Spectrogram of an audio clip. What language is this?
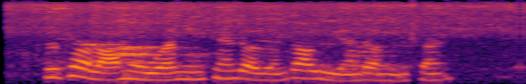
Chinese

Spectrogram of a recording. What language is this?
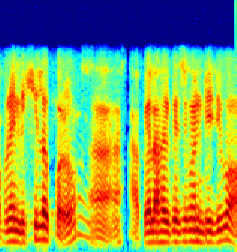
Assamese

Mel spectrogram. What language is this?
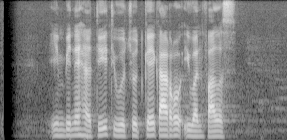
Javanese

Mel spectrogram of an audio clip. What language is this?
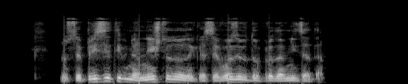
Macedonian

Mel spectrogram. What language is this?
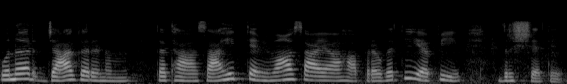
Sanskrit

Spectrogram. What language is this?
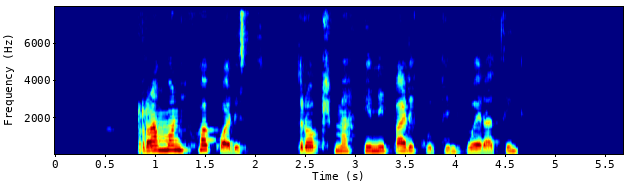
Western Highland Purepecha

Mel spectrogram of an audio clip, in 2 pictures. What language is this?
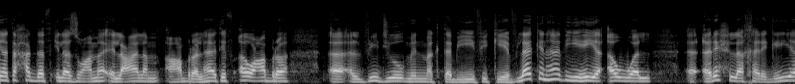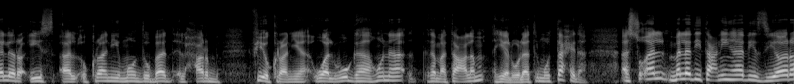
Arabic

